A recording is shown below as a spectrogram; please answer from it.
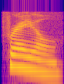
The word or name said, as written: frail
